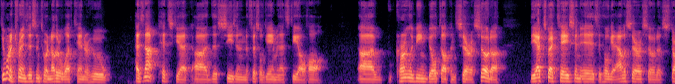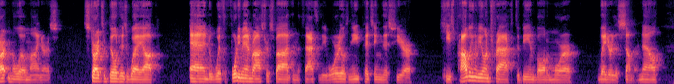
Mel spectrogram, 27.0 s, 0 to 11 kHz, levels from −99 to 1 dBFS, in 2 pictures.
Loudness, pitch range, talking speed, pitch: -21 LUFS, 95-110 Hz, 180 wpm, 100 Hz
